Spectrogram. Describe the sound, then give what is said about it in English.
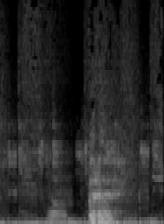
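A person whose throat is dried out clears their throat and gives a short, raspy cough, one rough burst in the middle of a brief, otherwise quiet moment. “Sorry about coughing like that. I'm so dried out.”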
